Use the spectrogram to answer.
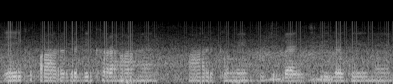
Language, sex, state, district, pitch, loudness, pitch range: Hindi, female, Chandigarh, Chandigarh, 175 Hz, -19 LUFS, 170-180 Hz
